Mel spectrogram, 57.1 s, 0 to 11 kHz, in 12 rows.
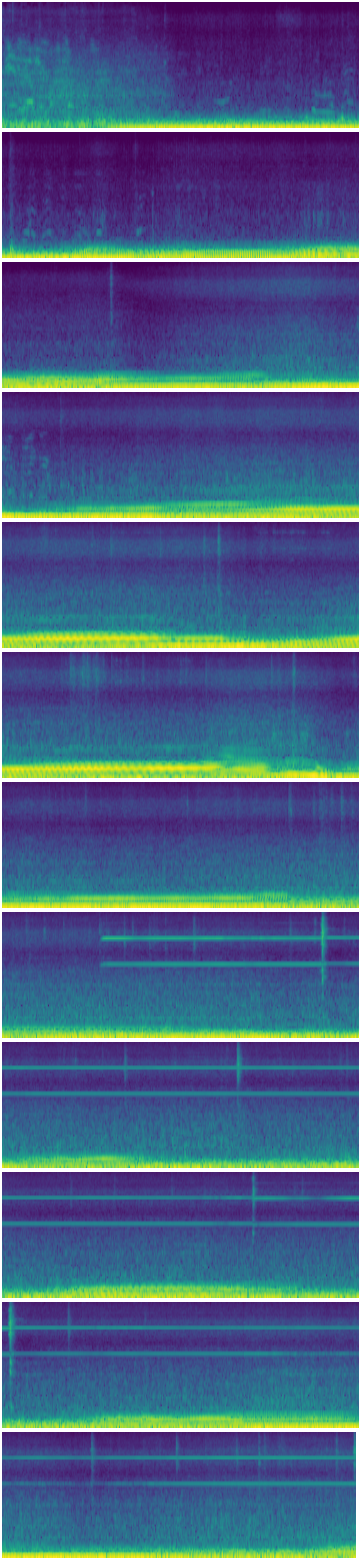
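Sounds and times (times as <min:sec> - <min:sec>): high-pitched whine: 0:00.0 - 0:57.0
race car engine revving: 0:00.0 - 0:57.0.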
